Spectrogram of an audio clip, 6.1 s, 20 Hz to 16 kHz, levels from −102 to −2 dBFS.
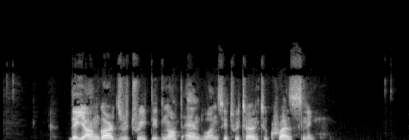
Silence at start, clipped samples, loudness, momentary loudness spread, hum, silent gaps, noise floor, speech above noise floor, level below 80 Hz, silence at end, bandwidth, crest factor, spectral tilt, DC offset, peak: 1.05 s; under 0.1%; -20 LUFS; 13 LU; none; none; under -90 dBFS; over 70 dB; -64 dBFS; 1.45 s; 9.8 kHz; 20 dB; -4.5 dB/octave; under 0.1%; -2 dBFS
